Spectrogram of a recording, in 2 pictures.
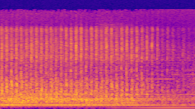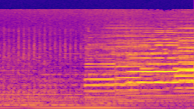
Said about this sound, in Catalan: El nus escorredor es va afluixar i va desaparèixer juntament amb els ganxos, i el soroll de l'helicòpter es va anar perdent.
